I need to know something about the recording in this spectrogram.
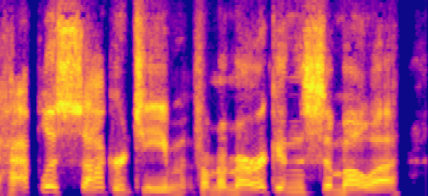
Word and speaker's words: Samoa: soccer team from American Samoa which they refer to as Samoa which I guess is the proper pronunciation but I you know I like to say Samoa the murer so I'm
